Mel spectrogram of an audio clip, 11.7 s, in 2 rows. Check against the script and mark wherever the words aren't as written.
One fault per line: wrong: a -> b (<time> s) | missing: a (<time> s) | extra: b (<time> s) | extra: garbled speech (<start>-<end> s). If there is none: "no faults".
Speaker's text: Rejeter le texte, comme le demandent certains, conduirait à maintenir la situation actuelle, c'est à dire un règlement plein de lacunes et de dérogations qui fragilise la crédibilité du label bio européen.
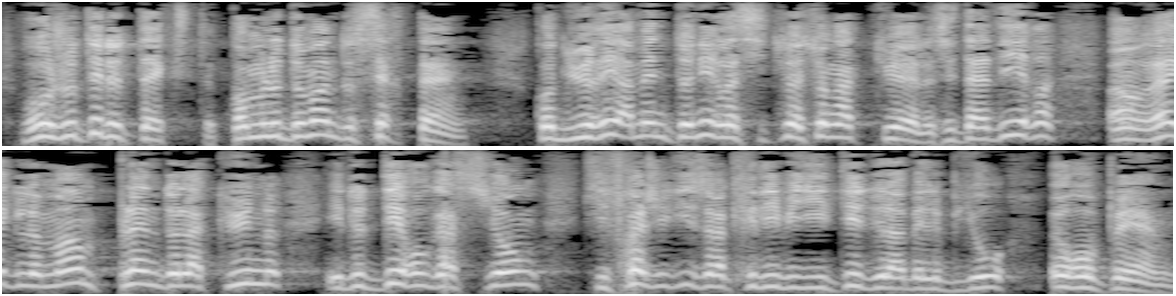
no faults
